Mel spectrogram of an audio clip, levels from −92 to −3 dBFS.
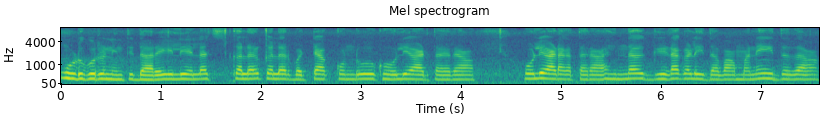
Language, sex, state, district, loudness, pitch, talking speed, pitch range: Kannada, female, Karnataka, Raichur, -16 LUFS, 210 Hz, 140 wpm, 200-220 Hz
